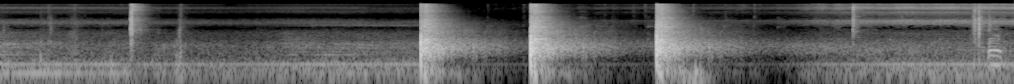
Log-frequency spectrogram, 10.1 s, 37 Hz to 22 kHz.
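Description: Three 9mm pistol shots from a Springfield Hellcat, fired a little over a second apart, each trailing off over about half a second. A single sharp click comes a few seconds before the first shot.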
